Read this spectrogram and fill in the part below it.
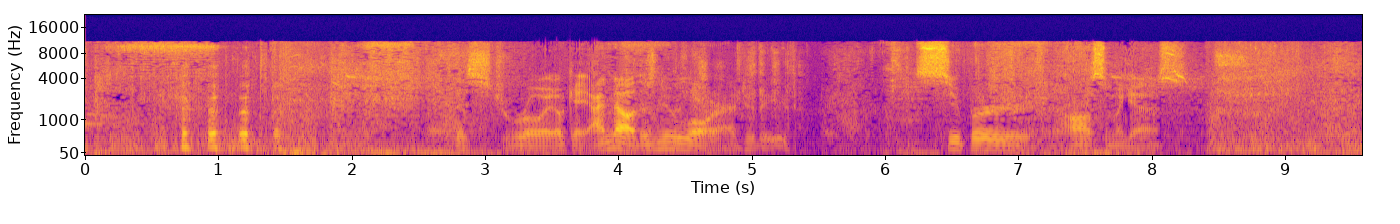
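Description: Spells and weapons blast and crackle in a game fight.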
